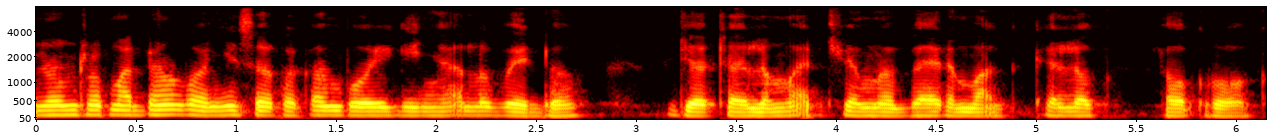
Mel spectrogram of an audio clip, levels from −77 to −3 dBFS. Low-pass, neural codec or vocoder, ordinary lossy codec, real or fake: none; codec, 16 kHz, 2 kbps, FreqCodec, larger model; none; fake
